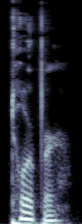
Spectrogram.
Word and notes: torpor: American English

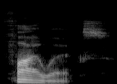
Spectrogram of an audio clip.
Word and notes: fireworks: Australian English

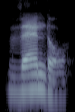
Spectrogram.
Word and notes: vandal: American English

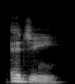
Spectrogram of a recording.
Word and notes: edgy: Australian English

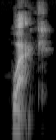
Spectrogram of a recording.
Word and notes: whack: Australian English

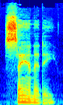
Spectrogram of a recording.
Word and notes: sanity: American English

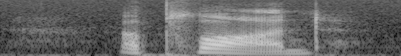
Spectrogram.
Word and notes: applaud: American English

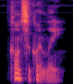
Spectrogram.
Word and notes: consequently: Australian English

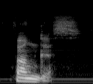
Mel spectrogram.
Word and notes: fungus: American English

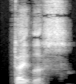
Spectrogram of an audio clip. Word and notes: dateless: Australian English

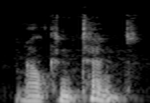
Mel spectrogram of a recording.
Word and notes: malcontent: British English

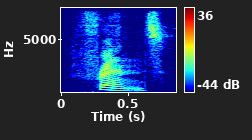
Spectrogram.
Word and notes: friends: American English

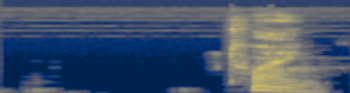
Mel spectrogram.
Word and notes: twang: Australian English

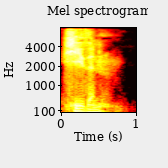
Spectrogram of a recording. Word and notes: heathen: American English

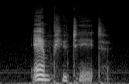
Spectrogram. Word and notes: amputate: American English

